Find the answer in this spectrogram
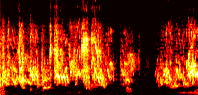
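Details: Budgerigar breeding colony: a short spell of loud, scratchy warbled chatter, cut by a clear silence of about half a second before the squawking picks up again.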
